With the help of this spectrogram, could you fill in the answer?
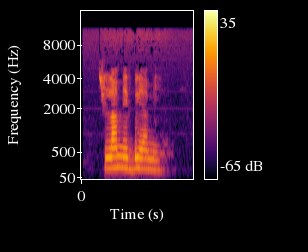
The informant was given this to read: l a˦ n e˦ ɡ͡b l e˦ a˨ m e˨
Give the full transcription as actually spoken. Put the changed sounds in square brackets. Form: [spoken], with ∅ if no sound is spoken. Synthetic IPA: l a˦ [m] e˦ ɡ͡b l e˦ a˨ m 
